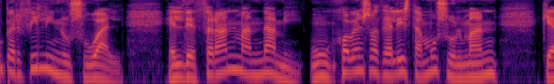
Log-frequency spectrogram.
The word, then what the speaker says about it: Mamdani: Nadie sabe pronunciar mi apellido. Es Mamdani, pero a cada rato me dicen Mumdari, Mumnari.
